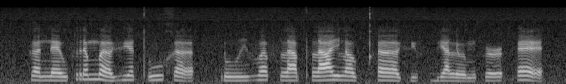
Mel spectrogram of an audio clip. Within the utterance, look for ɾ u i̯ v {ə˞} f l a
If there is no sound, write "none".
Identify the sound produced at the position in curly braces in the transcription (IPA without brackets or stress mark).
ɜ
